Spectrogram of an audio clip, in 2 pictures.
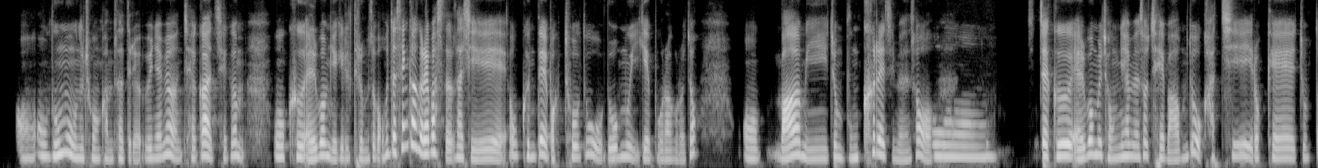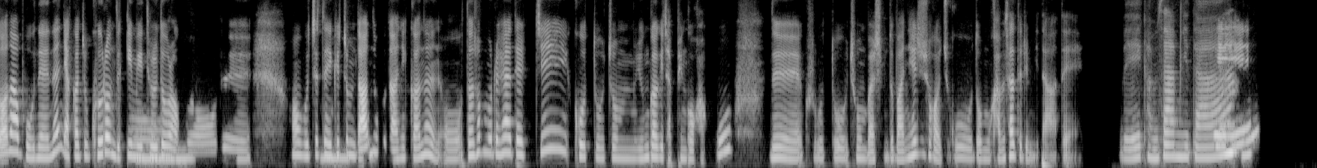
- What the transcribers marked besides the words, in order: other background noise; tapping
- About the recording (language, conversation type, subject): Korean, advice, 떠나기 전에 작별 인사와 감정 정리는 어떻게 준비하면 좋을까요?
